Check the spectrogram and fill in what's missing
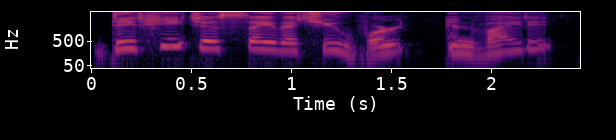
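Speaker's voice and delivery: high, disbelieving question; incredulous. A narrator's reading. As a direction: ask it as if shocked. Sister shocked by overheard news.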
